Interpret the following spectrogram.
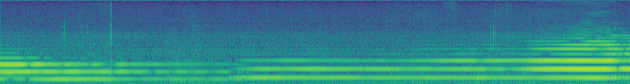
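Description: Soprano saxophone playing a slow melody in long held notes, rising to a higher, louder note near the end.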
